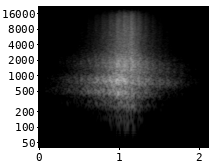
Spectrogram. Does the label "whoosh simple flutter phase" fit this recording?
Yes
